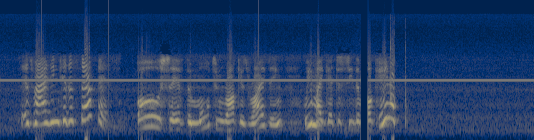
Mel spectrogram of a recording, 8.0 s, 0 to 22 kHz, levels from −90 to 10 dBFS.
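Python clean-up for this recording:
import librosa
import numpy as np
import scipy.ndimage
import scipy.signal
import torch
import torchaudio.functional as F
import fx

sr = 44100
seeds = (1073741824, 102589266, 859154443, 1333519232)

y = fx.fix_declip(x, sr, threshold_db=-18.0)
y = fx.fix_declick_ar(y, sr, threshold=10.0)
y = fx.notch(y, sr, hz=2400.0, q=30.0)
y = fx.fix_ambience(y, sr, seeds[0], print_start_s=7.5, print_end_s=8.0, start_s=5.41, end_s=5.52)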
